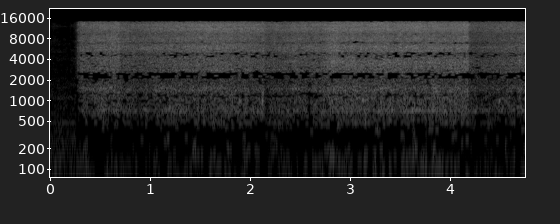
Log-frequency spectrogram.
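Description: Chopped onion and garlic hitting hot olive oil in a stainless steel saucepan and sizzling: a steady frying hiss that starts suddenly about a quarter second in.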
